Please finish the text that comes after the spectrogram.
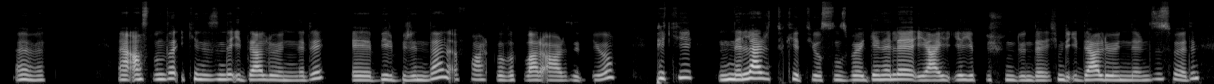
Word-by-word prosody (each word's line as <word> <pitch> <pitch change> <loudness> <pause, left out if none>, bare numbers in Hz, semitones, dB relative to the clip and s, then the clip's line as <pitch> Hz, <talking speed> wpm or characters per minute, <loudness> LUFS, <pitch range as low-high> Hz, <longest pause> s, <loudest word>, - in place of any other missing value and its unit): Evet. 210 -2 -1 0.7
Ya, 220 0 +3
aslında 235 +3 +2
ikinizin 225 -2 0
de 230 - +1
ideal 215 0 +1
öğünleri, 200 +6 -1 0.3
eee, 195 -1 +1
birbirinden, 205 - 0
e, 255 - -6
farklılıklar 205 -3 -2
arz 195 -1 -2
ediyor. 210 - -3 0.4
Peki, 305 +3 0 0.2
neler 240 +5 +7
tüketiyorsunuz, 210 -5 -5
böyle, 205 -1 +1
genele 220 +2 +3
yay 195 -3 +2
yayıp 210 0 -2
düşündüğünde? 195 -2 -3
Şimdi 205 -1 -2
ideal 210 +2 +3
öğünlerinizi 200 +3 -1
söyledin. 250 +2 -2
210 Hz, 125 wpm, -23 LUFS, 200-230 Hz, 0.7 s, neler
